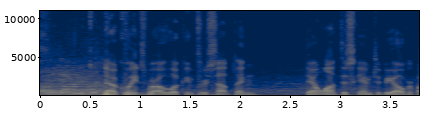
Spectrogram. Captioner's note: none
